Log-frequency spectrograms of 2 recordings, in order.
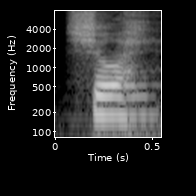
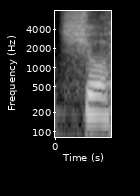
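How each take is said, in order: First: The final consonant is held slightly longer. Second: The final consonant is clipped short. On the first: The speaker calls it right. "Panjangin dikit" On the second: The speaker calls it wrong. "Jangan syuh. Itu kayak sukun biasa"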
